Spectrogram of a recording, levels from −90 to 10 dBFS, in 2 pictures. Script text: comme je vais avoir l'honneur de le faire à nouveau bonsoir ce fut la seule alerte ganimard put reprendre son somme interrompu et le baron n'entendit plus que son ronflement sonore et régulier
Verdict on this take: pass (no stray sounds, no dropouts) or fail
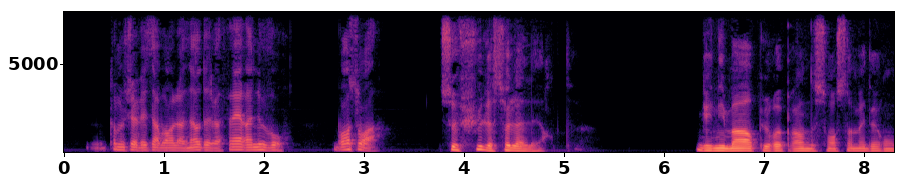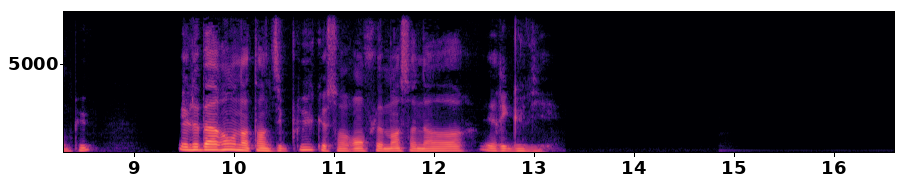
pass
